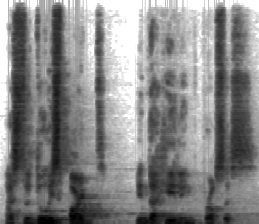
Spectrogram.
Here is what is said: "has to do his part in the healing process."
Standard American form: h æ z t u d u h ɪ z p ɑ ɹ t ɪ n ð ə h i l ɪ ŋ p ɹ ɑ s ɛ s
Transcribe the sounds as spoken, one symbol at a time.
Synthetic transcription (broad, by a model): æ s t u d u h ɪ s p ɑ ɹ t ɪ n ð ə h i l ɪ ŋ p ɹ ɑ s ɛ s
